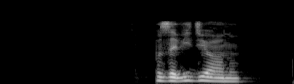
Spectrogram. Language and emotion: Russian, neutral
